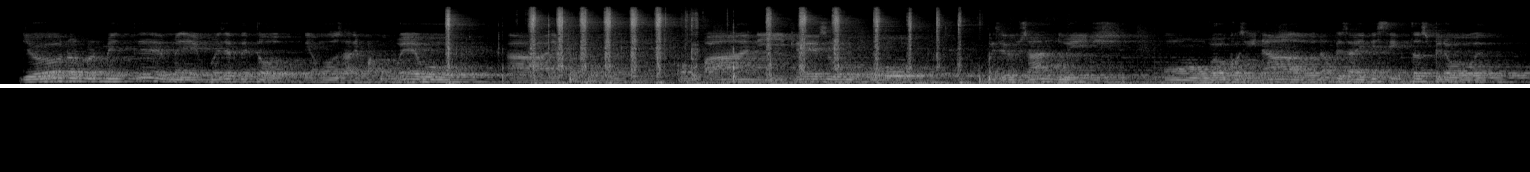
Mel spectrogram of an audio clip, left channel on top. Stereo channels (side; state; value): right; silent; 51 dB below the other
